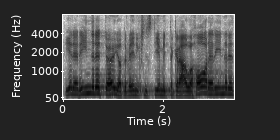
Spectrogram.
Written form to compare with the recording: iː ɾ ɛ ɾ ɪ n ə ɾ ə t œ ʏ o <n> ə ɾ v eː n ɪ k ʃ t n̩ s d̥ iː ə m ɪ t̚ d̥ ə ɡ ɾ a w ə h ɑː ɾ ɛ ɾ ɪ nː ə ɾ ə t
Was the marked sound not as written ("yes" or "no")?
yes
